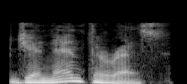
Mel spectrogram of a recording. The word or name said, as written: gynantherous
